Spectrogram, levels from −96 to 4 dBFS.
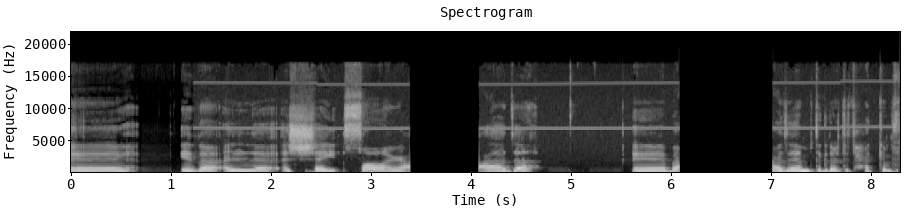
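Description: A switching supply whistle enters at 1.23 s and continues to the end of the speech: a thin, high tone around 7 kHz, wandering between 6.87 and 7.12 kHz, sitting roughly 25 dB below the speech. A switch-mode power supply has dropped its switching frequency into the audible band, likely through burst-mode operation, and that ripple is leaking into the audio path.

A rebuffering stall cuts the speech to silence from 3.39 s to 4.09 s, adding 0.70 s, and a second stall follows from 6.09 s to 7.03 s, adding 0.94 s. Each time, playback ran out of downloaded data and waited for more. The speech then resumes exactly where it stopped, with nothing lost.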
